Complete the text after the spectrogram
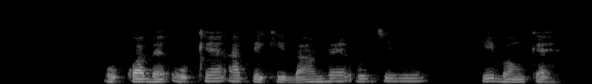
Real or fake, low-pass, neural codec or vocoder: fake; 7.2 kHz; vocoder, 24 kHz, 100 mel bands, Vocos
